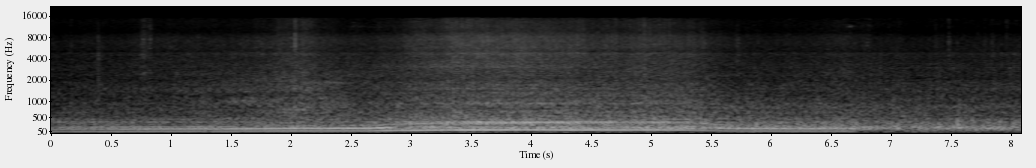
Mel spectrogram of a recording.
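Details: Idle misfire on a 1996 Jeep Cherokee: sporadic single-cylinder misfire at idle, all cylinders misfiring under load after 10 min heat soak; wideband O2 reads lean, fuel pressure 45 psi dropping to 15; slightly uneven, stumbling idle beat.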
